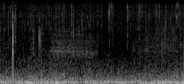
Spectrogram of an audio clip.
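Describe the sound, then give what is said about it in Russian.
A campfire crackles steadily, with sharp pops and snaps scattered over a low, continuous roar of flames, and no voices are present. “Сегодня мы побеседуем у костра с экспертом в области психологии успеха и достижений.”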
